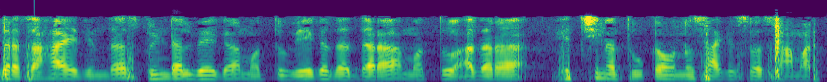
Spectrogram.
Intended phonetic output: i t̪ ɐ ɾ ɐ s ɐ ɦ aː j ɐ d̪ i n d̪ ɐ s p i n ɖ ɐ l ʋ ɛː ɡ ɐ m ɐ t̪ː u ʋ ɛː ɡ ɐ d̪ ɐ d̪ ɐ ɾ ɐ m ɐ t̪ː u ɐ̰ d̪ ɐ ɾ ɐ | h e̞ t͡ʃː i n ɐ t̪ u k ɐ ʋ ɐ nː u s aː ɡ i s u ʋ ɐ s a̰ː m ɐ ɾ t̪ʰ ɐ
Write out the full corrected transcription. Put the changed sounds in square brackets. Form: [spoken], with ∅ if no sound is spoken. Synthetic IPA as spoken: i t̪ ɐ ɾ ɐ s ɐ ɦ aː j ɐ d̪ i n d̪ ɐ s p i [ɳ] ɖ ɐ l ʋ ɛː ɡ ɐ m ɐ t̪ː u ʋ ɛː ɡ ɐ d̪ ɐ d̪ ɐ ɾ ɐ m ɐ t̪ː u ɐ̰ d̪ ɐ ɾ ɐ | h e̞ t͡ʃː i n ɐ t̪ [uː] k ɐ ʋ ɐ nː u s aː ɡ i s u ʋ ɐ s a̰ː m ɐ ɾ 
